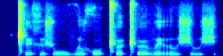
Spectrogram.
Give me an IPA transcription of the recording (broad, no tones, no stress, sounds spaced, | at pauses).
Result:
ǁʰ e x y ʃ w u v ɯ l x o ǁʰ ø ǁʰ ø v e r ɯ ʃ ɯ ʃ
